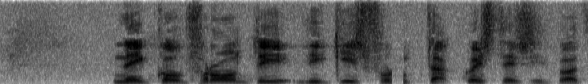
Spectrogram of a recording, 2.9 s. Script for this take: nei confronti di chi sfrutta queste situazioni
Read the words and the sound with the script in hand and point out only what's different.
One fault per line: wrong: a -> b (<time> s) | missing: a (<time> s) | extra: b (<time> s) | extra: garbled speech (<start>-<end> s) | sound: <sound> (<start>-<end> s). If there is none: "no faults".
sound: dropout (2.0-2.0 s)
